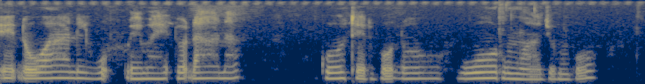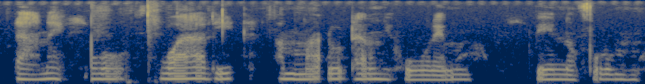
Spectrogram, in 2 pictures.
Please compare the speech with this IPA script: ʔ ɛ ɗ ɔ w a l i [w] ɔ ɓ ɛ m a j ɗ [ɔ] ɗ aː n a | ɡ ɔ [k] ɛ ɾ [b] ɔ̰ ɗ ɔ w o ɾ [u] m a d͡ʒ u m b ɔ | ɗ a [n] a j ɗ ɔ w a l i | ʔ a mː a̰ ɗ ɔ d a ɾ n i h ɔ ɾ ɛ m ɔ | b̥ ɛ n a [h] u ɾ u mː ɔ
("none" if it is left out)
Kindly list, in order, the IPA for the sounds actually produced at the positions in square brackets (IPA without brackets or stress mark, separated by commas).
w, ɔ, t, b, u, n, f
